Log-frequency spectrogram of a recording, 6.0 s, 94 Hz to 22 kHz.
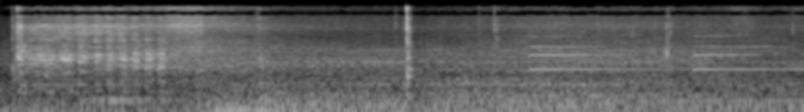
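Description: A 1993 Ford Thunderbird's 5.0-litre HO V8 cranking and catching, then settling into a steady idle. About four seconds in, a steady electronic warning chime starts sounding alongside it.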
